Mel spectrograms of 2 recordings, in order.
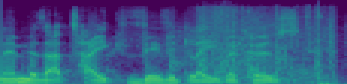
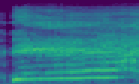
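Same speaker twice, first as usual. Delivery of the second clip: high, charging war cry; battle yell. Retold or imitated. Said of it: "turning around and going".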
